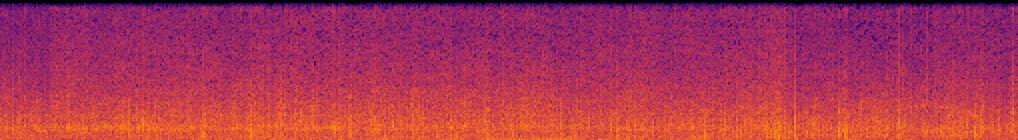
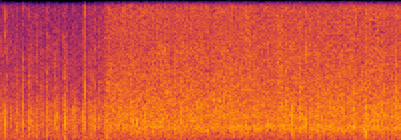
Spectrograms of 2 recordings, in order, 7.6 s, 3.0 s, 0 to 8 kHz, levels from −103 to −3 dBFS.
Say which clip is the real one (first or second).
second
